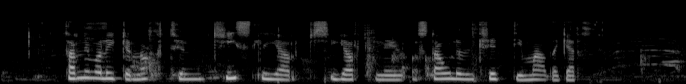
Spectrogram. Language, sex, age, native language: Icelandic, female, 18-19, Icelandic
